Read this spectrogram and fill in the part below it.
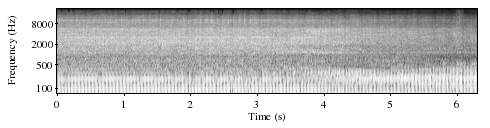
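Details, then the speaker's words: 2007–2008 Yamaha R1 idling with the microphone close to the clutch, after the slipper clutch retaining springs were shimmed and welded to cure the clutch rattle. Low, even idle with no rattle or chatter; the clutch works fine. Normal idle. "No issues there, clutch works fine. Perfectly good, she is good to go."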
